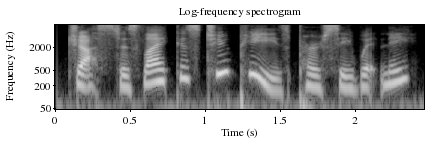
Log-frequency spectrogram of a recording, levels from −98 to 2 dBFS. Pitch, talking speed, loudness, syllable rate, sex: 235 Hz, 195 wpm, -22 LUFS, 4.6 syllables/s, female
